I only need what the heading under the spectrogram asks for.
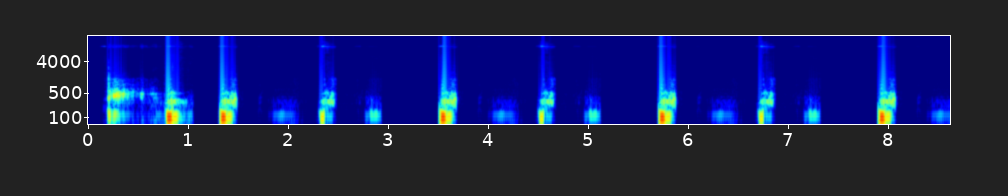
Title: ruidos cardiacos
